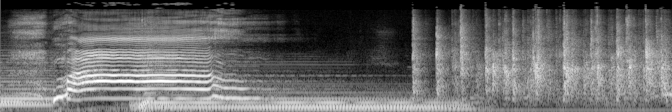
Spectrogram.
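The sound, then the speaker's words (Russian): A long held sung note and sustained music fade out, then a burst of enthusiastic audience applause breaks in for the last couple of seconds, a dense crackle of many hands. “О, какие бурные аплодисменты.”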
